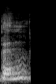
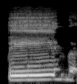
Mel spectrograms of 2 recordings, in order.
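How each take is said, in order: First: The vowel is short. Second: The vowel is long. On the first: The speaker calls it wrong. "ఇది పెన్ కాదు actual గా" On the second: The speaker calls it right. "దీన్ని మనం ఎలా పలకాలి అంటే పేన్ అని పలకాలి"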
